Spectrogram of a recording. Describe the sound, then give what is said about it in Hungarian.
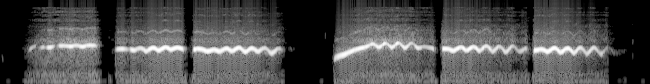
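A tune is whistled alone, very faintly from upstairs, in several long, wavering notes with short pauses between them, rising into a vibrato-laden phrase after a brief silence. No one speaks. “Föntről egészen halkan ugyanazt a dallamot hallotta fütyülni.”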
